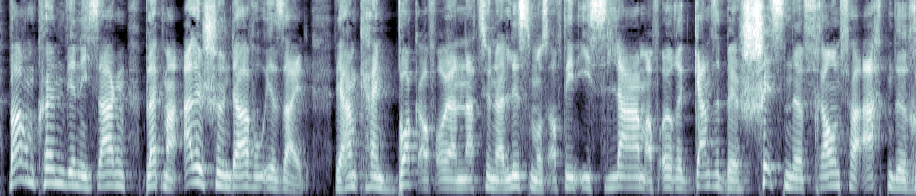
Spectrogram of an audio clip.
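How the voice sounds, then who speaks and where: A man voicing a bitter, scornful older wife in a dramatized story reading, ranting and sharp-tongued. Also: a little high. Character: bitter grumbling older wife, retired official's spouse.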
